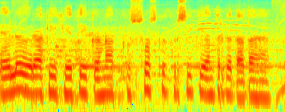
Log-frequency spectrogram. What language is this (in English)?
Hindi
